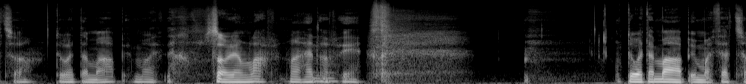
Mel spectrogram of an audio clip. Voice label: "mab", Welsh

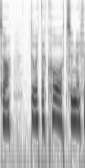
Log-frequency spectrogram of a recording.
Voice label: "coot", Welsh

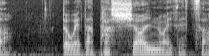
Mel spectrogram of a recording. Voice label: "pasio", Welsh

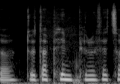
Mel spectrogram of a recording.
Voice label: "pump", Welsh

